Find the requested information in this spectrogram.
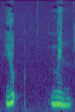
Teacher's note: حمزہ پر سکون ہے تو یہاں پر ہم کٹ آف ساؤنڈ دیں گے، قلقلہ نہیں ہونا چاہیے، بالکل بھی جھٹکا نہ ہو. یو بس سانس کو روک لینا ہے.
